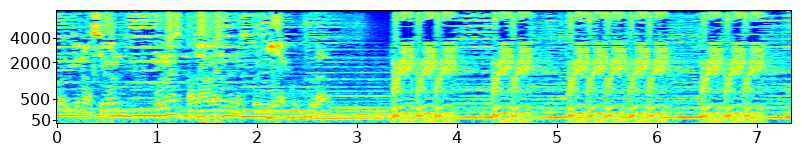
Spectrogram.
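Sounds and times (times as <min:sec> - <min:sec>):
speech: 0:00.2 - 0:07.3
duck quacking: 0:03.4 - 0:07.2.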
